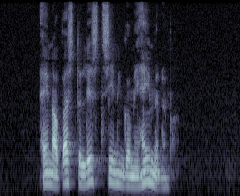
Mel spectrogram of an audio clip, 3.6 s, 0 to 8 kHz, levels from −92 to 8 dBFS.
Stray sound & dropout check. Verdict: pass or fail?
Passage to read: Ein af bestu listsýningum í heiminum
pass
